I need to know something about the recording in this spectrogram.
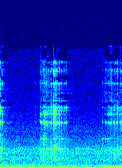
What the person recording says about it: I'm gonna do a fork test really quickly to see how crispy it sounds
